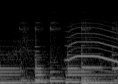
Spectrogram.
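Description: A cat meows in Chrono Trigger on the DS, a short, clear, tonal two-part mew with a rising then falling pitch, close and alone.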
